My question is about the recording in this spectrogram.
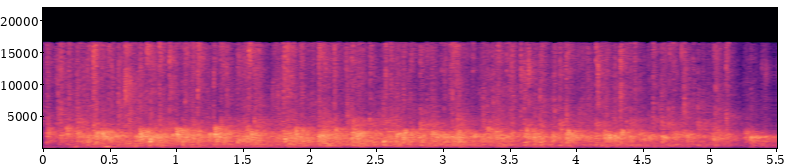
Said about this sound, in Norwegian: Så jeg foreslår vi starter med å gi statsråden en varm applaus.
